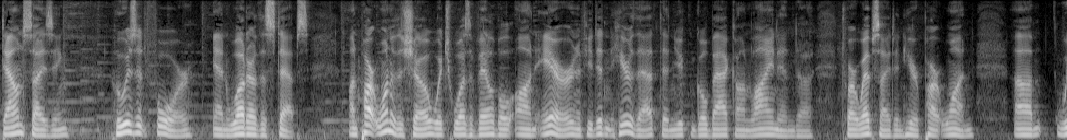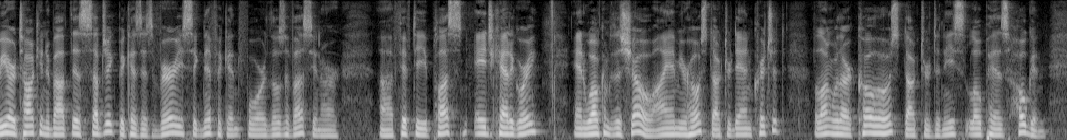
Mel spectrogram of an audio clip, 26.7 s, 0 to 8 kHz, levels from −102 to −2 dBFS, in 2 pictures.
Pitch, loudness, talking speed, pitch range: 130 Hz, -26 LUFS, 190 wpm, 115-145 Hz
